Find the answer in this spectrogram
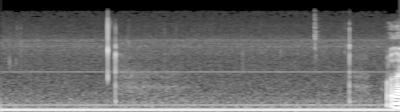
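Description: Faint computer mouse clicks, a close pair about a second in and two single clicks later, over a steady low electrical hum.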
